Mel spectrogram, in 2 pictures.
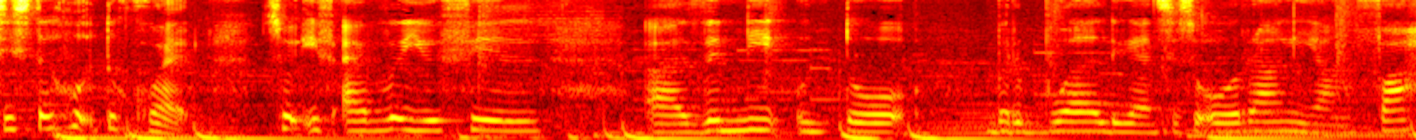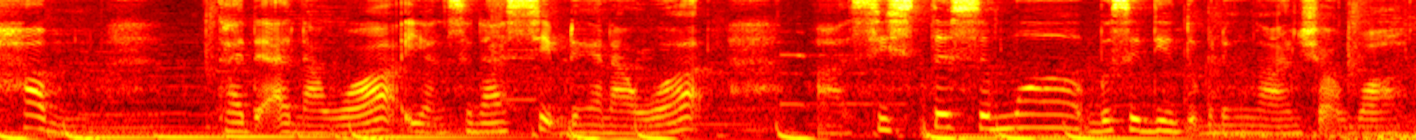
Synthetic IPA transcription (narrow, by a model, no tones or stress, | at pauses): sist̪əɦuʔt̪ːukʰwap̚soʔifɛvəjufilʔəðənit̚unt̪ʊʔbərbualdəŋãnsəsəoɾaŋjaŋfaham | kəada̰ʔanawaʔjaŋsənasɪp̚dəŋãnawaʔ | əsist̪əsəmũabəsədiunt̪ʊk̚mənəŋaɾinʃa̰ʔə̰lːɑh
